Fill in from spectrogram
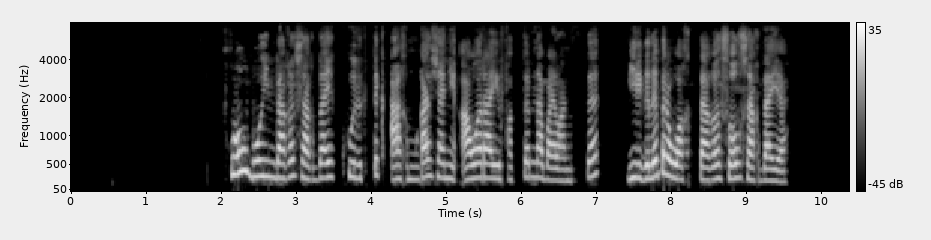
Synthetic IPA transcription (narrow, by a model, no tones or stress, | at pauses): so̞lˠbo̞jənd̪ɑʁəʒɑʁd̪ɑjkʲʰɵlɪkt̪ɪkɑʁəmʁɑʒæne̞ʔɑwəɾɑjəfak̚t̪o̞ɾənɑbɑjlˠɑnəst̪ə | be̞lɡʲɪlɪbɪɾwɑqə̥t̪ːɑʁəʒo̞lˠʒɑʁd̪ɑjə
